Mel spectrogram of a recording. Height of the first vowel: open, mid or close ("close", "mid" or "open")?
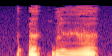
mid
